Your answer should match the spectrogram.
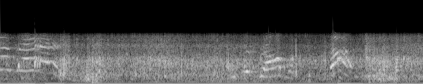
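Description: Swimming-pool water splashing and churning, with children's high voices calling out over it a few times.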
